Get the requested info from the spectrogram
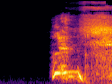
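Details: Induced sneezing in a male whose nose is sensitive from cold weather: a single forceful sneeze with a brief voiced intake, then an explosive hissing release; an ordinary sneeze.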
